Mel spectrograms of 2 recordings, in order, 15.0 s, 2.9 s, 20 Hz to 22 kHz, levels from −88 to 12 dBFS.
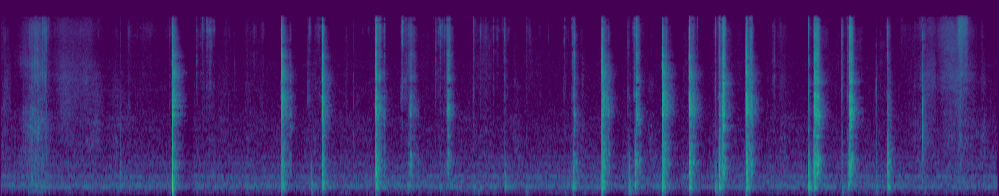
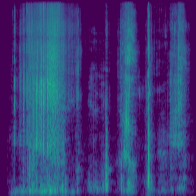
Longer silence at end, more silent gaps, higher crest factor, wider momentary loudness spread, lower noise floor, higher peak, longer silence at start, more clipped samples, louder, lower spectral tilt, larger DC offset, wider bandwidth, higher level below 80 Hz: first, 0.5 s vs 0.15 s; neither; first, 34 dB vs 28 dB; about the same, 22 LU vs 20 LU; first, -58 dBFS vs -47 dBFS; about the same, 0 dBFS vs 0 dBFS; first, 0.45 s vs 0.2 s; neither; second, -29 LUFS vs -25 LUFS; about the same, -1.5 dB/octave vs -0.5 dB/octave; neither; second, 15.5 kHz vs over 20 kHz; about the same, -70 dBFS vs -68 dBFS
